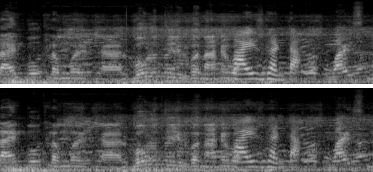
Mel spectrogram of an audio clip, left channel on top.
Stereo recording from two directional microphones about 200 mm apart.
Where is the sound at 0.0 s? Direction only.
10° left (ahead or behind).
